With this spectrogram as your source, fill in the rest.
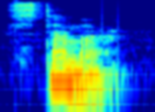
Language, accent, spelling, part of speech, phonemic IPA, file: English, Southern England, stammer, verb / noun, /ˈstæmə/, LL-Q1860 (eng)-stammer.wav
- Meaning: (verb) 1. To keep repeating a particular sound involuntarily during speech 2. To utter with a stammer, or with timid hesitancy; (noun) The involuntary repetition of a sound in speech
